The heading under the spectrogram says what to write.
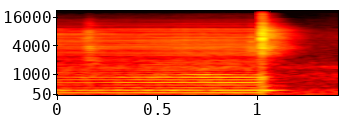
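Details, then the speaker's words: US Wahl hair clipper run on a 60 Hz supply via a frequency converter instead of a 50 Hz 240-to-110 transformer: even, steady buzz with no banging or rattle, cuts off cleanly; running smoothly. "And this creates smooth movement of your blades and smooth movement of the mechanics in the hair. As a result, no noise, high performance."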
